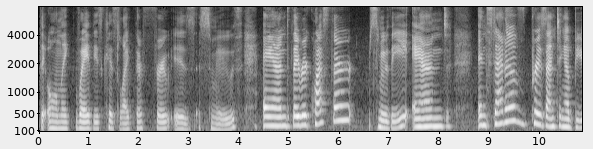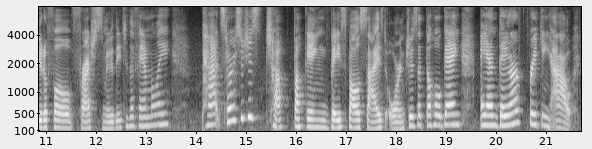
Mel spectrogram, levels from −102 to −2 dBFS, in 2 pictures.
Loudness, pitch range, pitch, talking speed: -15 LUFS, 160-230 Hz, 195 Hz, 120 wpm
